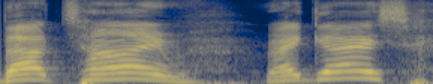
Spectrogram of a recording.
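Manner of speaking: play-acted shrill, high, loud yell. Retelling how Saga called out to everyone: imitating someone yelling. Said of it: "just yells out to everyone".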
